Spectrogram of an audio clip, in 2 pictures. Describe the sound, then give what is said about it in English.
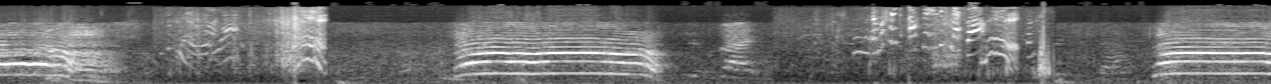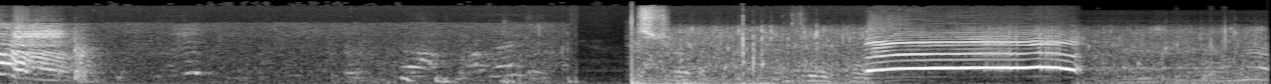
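Goats let out loud, wavering bleats that sound strikingly like people yelling, three long drawn-out cries separated by short stretches of rustling and scuffling noise. “Let's have a listen to some of the goats yelling like humans.”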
